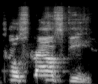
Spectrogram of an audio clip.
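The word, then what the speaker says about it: Kozłowski: team he plays for does anyone want to pronounce the name it's cole koslowski yeah he's like a bond villain but yeah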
